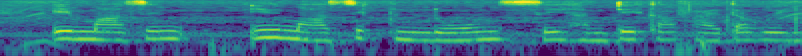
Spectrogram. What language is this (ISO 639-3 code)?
bho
